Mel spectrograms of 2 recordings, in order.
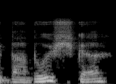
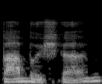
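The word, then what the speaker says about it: бабушка: I would think it would be babushka, but it's babushka. There would be a double B for babushka, stress the second syllable.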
